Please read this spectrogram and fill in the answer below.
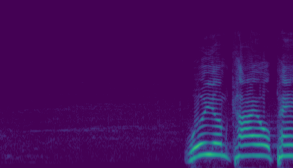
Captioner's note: attendees cheering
